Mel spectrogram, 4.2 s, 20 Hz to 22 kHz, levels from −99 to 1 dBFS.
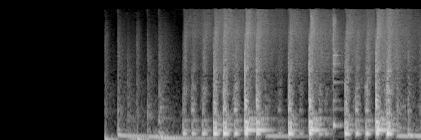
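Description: Throughout the music, generation loss: swirly, hollow, smeared attacks and nothing above 16.7 kHz, likely from roughly ten successive lossy re-encodes, consistent with Vorbis around 55 kbit/s.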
